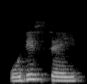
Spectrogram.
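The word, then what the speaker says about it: OHDSI: 이에 트워크 의 약자로 oh desi 이렇게 표기를 하구요 오디세이 또는 odc 이렇게 발음을 합니다 소호대 씨 같은 경우에는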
